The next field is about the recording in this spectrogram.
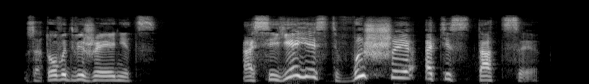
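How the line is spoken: Bellow. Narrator (Russian): Бабосов гаркнул

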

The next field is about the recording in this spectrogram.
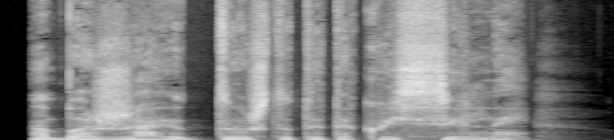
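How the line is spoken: Rapturous breathless exhale. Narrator (Russian): Выдохнул Эзра восторженно

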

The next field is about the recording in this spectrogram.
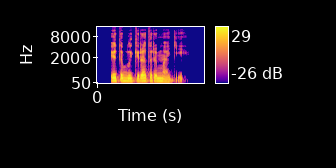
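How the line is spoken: Dry reply. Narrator (Russian): сухо ответил он

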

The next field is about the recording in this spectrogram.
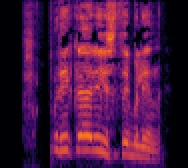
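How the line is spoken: Amused snort. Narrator (Russian): хмыкнул Дэн

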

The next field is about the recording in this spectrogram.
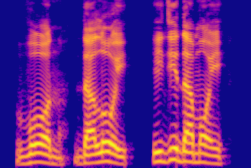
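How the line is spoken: Barked. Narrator (Russian): рявкнул Любомир

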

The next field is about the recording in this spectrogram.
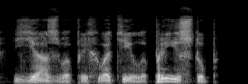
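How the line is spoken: Strained whisper. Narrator (Russian): Сдавленным голосом прошептал Владимир

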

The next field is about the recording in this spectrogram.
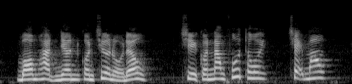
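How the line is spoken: Urgent shout. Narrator (Vietnamese): anh ta hét lên

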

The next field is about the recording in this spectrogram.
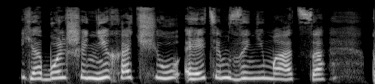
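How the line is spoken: Wailing through sobs. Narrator (Russian): провыла я между всхлипами

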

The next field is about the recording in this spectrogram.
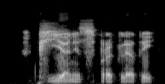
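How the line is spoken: Grumbled mutter. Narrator (Russian): буркнул Марк

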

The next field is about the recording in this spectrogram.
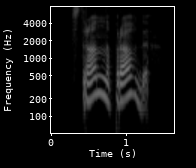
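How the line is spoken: Gentler voice. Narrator (Russian): заговорила более ласковым голосом Валентина Леонидовна

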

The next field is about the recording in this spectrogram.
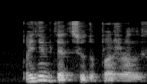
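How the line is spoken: Plain. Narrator (Russian): сказал он

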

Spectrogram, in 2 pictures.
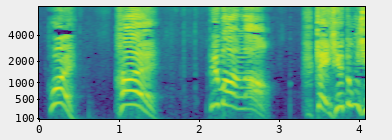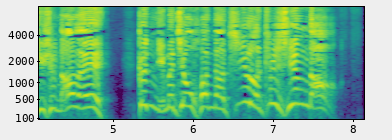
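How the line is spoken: Loud. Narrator (Chinese): 胡铁花大声地说

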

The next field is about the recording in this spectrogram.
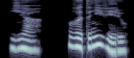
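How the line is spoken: Barely audible. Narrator (Russian): сказала она едва слышно

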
